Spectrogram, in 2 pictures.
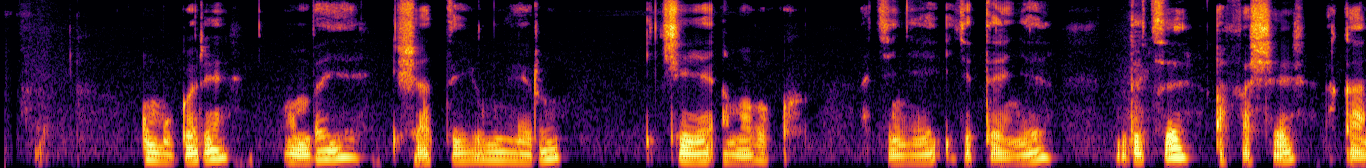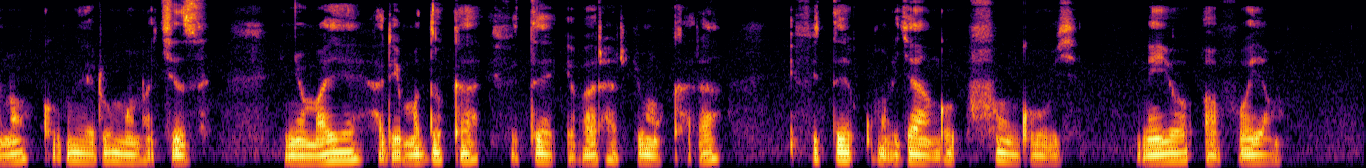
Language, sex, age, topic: Kinyarwanda, male, 18-24, government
